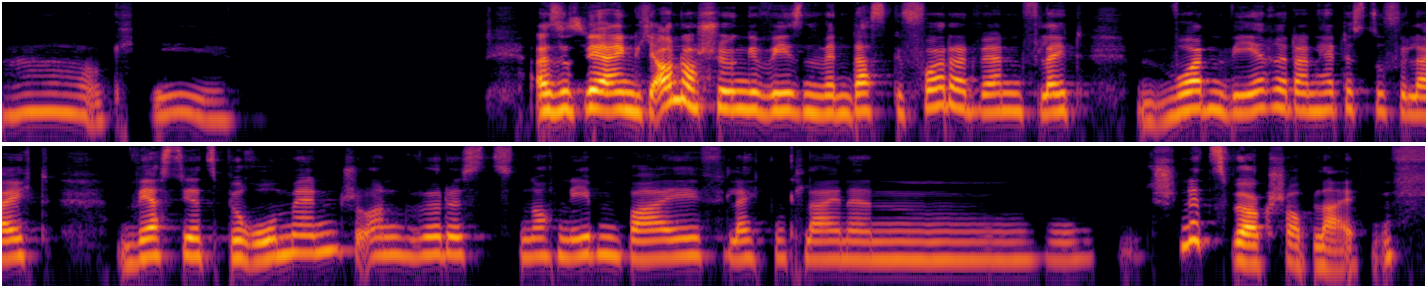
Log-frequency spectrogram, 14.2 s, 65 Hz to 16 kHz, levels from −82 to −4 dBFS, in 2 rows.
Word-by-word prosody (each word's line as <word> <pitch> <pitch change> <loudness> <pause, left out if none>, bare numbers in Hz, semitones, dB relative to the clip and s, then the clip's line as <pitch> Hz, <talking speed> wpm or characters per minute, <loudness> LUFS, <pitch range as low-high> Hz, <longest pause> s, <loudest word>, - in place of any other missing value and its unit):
Ah, 210 -1 -8
okay. 180 0 -14 1.5
Also 220 +2 +6
es 235 - -1
wäre 235 -3 +11
eigentlich 230 -2 +5
auch - - +10
noch 285 -5 +7
schön 245 -2 +2
gewesen, 225 -2 +1
wenn 205 0 -1
das 220 0 +2
gefordert 245 +3 0
werden 220 +1 -1
vielleicht 220 +1 -1 0.2
w 150 +4 -12
worden 235 0 +3
wäre, 240 +4 -1
dann 225 -1 -1
hättest 235 +1 -6
du 220 - -7
vielleicht 205 0 -2 0.3
wärst 215 +6 0
du - - +1
jetzt 215 0 -3
Büromensch 235 +8 -2
und 220 -1 -7
würdest 225 -1 -5
noch 215 +1 -7
nebenbei 210 -1 -3
vielleicht 195 -1 -8
'n 200 - -12
kleinen 185 0 -10 0.2
Schnitzworkshop 175 - -1
leiten. 190 +6 -7
215 Hz, 150 wpm, -22 LUFS, 190-225 Hz, 1.5 s, wäre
